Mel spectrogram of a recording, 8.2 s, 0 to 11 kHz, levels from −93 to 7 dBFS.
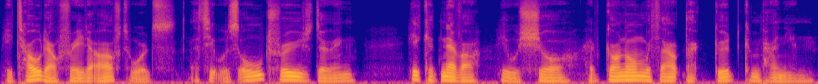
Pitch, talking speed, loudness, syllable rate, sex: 95 Hz, 170 wpm, -19 LUFS, 4.4 syllables/s, male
